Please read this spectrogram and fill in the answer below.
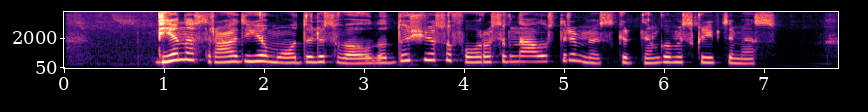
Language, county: Lithuanian, Alytus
